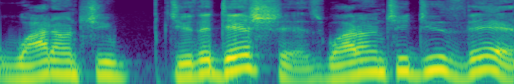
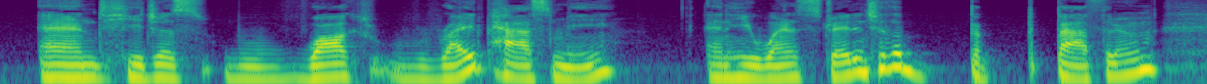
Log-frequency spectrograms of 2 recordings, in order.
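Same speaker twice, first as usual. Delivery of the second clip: ordinary talk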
